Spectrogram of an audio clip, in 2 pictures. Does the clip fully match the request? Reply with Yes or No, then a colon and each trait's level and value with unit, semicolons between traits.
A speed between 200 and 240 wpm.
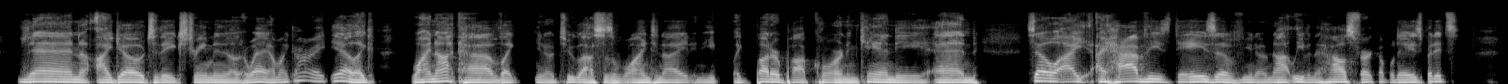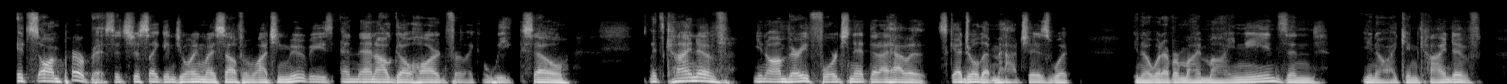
Yes: fast, 205 wpm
